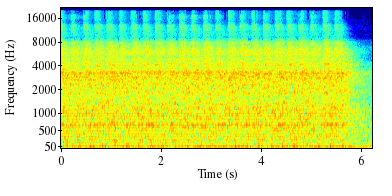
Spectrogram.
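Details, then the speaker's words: Subaru Impreza WRX, battery freshly charged: steady rapid starter whirr, engine spins without firing; crank no-start, owner says it is getting fuel and noticed the tachometer not registering while cranking; cause unconfirmed. "I'm already fed up I am so disappointed I had all the excitement in the world and for it to not start is it's a let down"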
